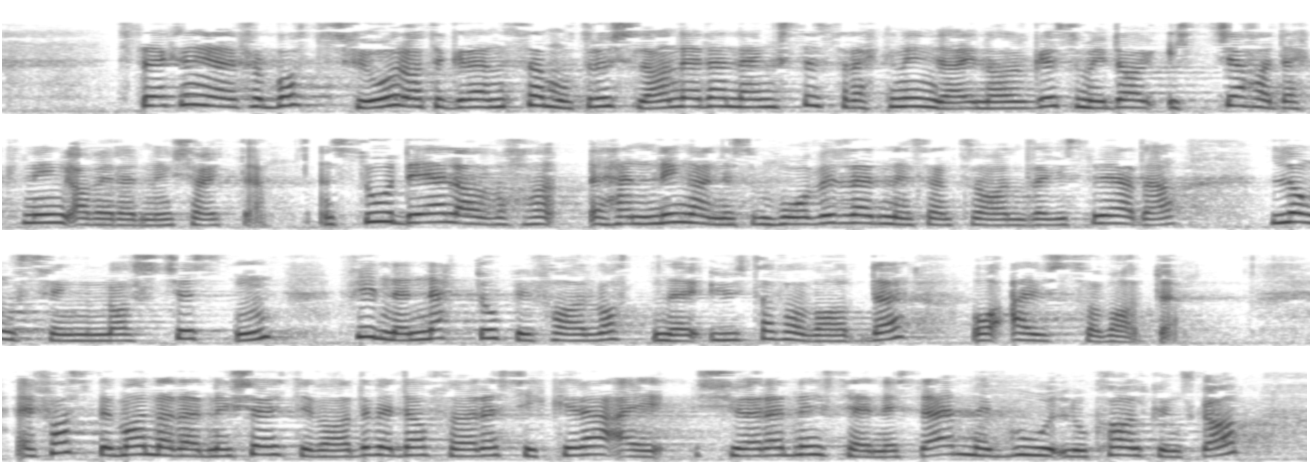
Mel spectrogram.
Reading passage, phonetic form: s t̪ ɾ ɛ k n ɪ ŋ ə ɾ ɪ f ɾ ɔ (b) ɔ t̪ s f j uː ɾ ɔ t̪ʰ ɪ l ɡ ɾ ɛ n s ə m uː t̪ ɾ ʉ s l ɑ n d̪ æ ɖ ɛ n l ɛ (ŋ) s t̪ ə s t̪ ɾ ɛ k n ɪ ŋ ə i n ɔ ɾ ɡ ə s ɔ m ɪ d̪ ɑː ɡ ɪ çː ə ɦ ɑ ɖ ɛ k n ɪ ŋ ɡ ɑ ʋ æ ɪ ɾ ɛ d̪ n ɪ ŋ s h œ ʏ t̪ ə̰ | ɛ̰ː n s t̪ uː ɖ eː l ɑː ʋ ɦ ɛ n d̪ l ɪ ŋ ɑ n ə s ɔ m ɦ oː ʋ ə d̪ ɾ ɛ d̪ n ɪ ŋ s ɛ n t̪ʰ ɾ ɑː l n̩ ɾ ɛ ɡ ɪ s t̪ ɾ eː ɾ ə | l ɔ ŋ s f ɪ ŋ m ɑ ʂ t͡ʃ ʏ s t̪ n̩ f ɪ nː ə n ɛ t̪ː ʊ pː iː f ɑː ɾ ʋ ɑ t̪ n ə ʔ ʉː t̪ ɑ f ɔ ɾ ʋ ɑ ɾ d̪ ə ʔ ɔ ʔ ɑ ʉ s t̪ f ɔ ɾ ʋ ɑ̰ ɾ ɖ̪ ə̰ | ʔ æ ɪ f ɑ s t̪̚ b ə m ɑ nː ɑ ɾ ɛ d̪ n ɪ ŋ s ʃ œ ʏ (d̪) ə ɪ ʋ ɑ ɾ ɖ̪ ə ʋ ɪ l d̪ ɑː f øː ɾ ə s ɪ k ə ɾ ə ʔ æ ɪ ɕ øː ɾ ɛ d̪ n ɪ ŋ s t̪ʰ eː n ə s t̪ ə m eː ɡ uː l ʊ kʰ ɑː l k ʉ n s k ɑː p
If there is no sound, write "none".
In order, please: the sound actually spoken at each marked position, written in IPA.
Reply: b, ŋ, t̪

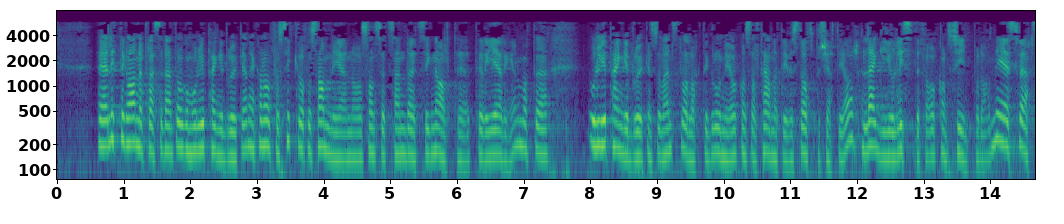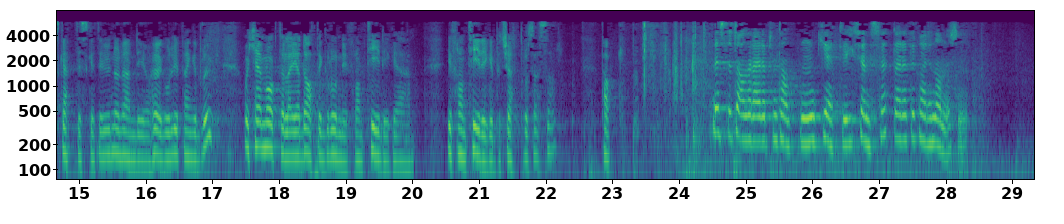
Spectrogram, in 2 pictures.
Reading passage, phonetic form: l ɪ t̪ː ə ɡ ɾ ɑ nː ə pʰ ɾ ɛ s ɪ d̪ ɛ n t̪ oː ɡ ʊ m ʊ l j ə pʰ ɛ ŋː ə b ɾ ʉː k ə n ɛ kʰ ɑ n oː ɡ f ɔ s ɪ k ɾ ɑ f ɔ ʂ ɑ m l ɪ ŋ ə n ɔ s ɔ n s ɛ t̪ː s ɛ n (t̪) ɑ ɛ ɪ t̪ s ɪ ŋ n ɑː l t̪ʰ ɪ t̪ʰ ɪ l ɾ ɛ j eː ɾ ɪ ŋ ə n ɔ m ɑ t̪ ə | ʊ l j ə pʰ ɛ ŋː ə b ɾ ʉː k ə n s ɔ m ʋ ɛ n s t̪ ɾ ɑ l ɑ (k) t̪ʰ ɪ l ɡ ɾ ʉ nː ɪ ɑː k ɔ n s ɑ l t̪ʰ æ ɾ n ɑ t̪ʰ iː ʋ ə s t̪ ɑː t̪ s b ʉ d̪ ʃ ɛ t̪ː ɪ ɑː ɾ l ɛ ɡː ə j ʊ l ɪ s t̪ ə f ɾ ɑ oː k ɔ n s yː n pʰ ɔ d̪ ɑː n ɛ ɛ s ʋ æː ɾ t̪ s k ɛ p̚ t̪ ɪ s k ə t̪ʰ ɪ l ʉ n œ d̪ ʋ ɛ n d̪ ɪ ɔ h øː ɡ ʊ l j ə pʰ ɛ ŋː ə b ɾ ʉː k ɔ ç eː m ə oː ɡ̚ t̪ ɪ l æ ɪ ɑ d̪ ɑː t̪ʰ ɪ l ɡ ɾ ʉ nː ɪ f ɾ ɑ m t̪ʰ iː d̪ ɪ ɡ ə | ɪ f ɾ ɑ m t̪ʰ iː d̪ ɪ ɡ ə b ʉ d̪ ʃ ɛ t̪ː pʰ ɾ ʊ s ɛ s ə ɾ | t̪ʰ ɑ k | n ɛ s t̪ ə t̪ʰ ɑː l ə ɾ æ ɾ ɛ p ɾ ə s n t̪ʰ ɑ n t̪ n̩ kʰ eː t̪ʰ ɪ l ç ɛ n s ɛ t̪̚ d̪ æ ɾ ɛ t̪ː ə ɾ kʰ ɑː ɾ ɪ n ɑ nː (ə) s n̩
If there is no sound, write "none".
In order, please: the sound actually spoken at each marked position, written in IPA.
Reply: d̪, k, ə

